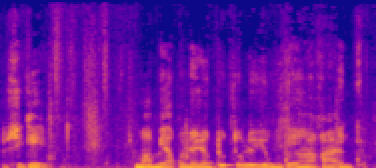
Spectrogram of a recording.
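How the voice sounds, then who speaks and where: A woman's voice: mid-range voice, completely flat delivery, moderate pace, slight background noise, lightly acted. A woman playing a hardworking, devout young college student in a Filipino radio drama, speaking earnestly and politely with a Filipino accent. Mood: embarrassed.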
